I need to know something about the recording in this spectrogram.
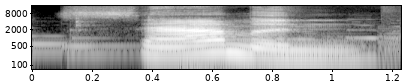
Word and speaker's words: salmon: Salmon. S A L M O N. Let's spell that again.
